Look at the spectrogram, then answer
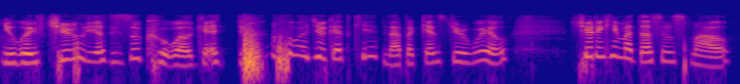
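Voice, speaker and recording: A woman reads fan fiction aloud in a high voice with animated pitch. Her narration is giggly and informal, and she trips over words and corrects herself. The recording is close and dry. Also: a little fast, dry recording, highs cut off. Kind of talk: expressive second-person story narration.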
